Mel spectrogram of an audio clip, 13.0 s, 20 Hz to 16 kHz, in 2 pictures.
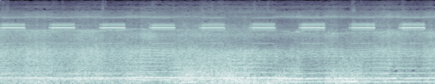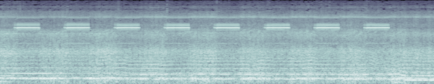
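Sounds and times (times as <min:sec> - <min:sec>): short high beep: 0:00.0 - 0:12.5
drone motors humming: 0:00.0 - 0:13.0.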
